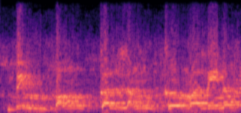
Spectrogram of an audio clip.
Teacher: मलिन का म जो है वहां पर 1 बार होठ मिलाना है, बाकी कहीं पर नहीं मिलाना।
